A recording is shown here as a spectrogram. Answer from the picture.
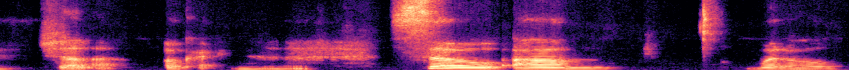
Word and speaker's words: Shehla: My first name is Shehla and my last name is Faizi. Faizi is easier because it rhymes with daisy or crazy or lazy, whichever you want to put it. But Shehla Faizi. Shehla.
